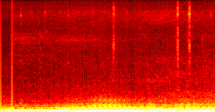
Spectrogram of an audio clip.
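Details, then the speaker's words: Subaru WRX STI, first drive after winter storage on old fuel, manual, driven gently before warm-up and without boost: deep steady boxer rumble under light load with no knocks or rattles; normal running. "oh yeah we're gonna get the car wet but it seems to be running all right"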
